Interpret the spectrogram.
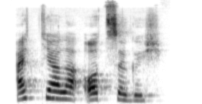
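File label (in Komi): "аттьӧала отсӧгысь", Komi, female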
